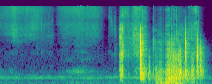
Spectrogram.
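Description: Palms rub across the thin paper pages of an open paperback book, making a soft, airy hiss for the first couple of seconds. Then fingers lift and turn the pages, giving louder, crisp, bright rustles with a few sharp papery snaps before it fades out.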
